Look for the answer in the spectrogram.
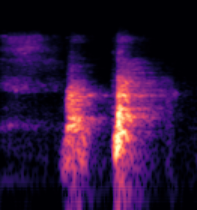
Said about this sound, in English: Oh, dogs are going.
